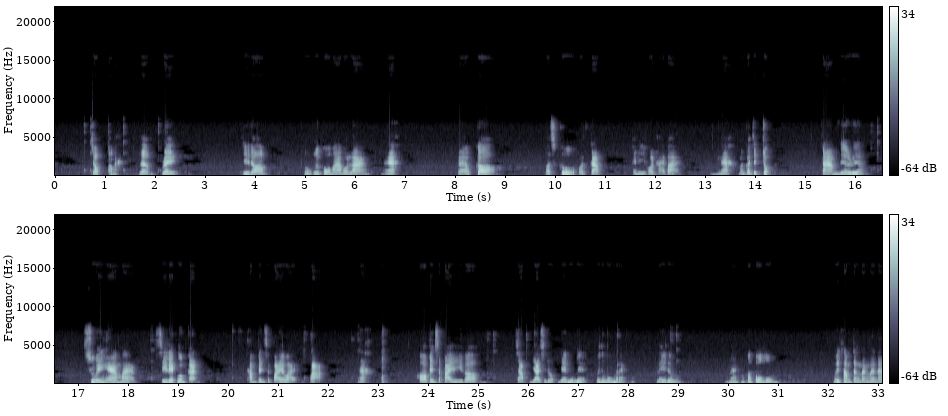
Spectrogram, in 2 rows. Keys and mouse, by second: 0.4 click, 0.9-1.2 drag, 1.9 click, 16.1 click, 17.4-18.3 drag, 19.9 right click, 21.3 click, 22.3 click, 23.9 click, 25.0 click, 25.8-27.6 drag, 28.7 click.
